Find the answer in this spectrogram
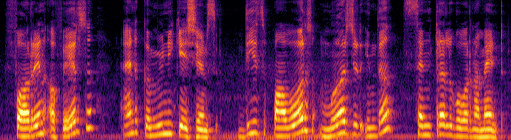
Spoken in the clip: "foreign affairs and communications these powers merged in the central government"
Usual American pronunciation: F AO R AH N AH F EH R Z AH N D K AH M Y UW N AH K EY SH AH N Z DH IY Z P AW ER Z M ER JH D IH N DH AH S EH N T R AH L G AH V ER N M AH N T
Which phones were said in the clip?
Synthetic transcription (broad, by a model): F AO R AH N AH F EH R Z AH N D K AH M Y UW N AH K EY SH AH N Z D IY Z P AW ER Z M ER JH D IH N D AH S EH N T R AH L G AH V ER N M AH N T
